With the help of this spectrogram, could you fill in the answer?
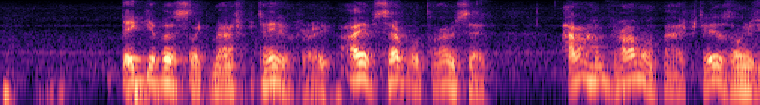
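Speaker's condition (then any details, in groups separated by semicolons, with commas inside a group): Multiple sclerosis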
